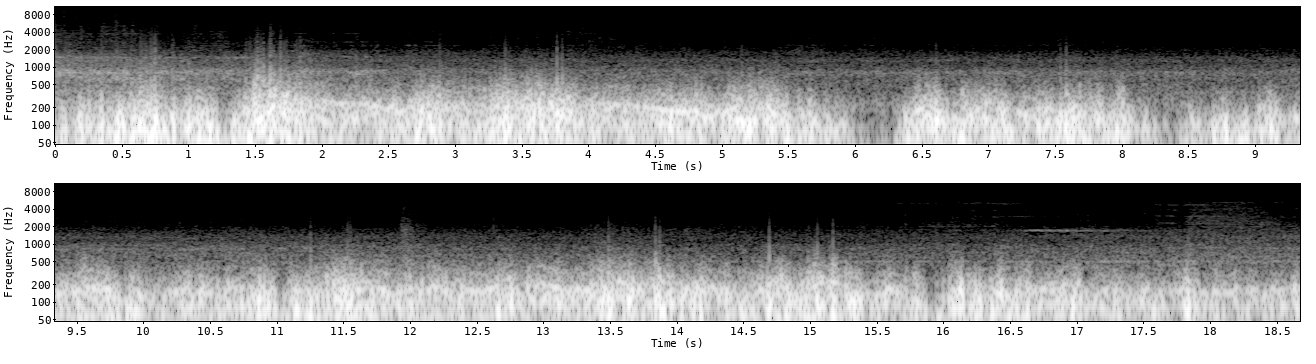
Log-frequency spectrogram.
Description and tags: WIND BLOWING STEREO
Wind Blowing in the mic
creepy, field-recording, nature, wind, stereo, blowing, ambience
